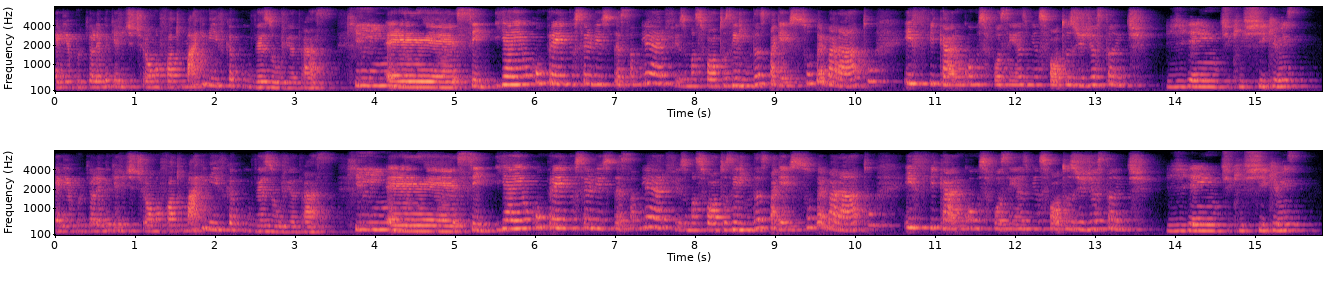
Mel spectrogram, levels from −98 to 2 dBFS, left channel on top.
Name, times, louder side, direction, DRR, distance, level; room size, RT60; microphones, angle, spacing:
voice 1, 0.0-3.8 4.1-13.6, left 2 dB, 55° left, -3 dB, 1.1 m, -28 dB
voice 2, 3.6-5.0 13.9-15.5, equal, 40° left, -5 dB, 0.6 m, -30 dB
4.8 x 3.6 x 2.2 m, 0.77 s
head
